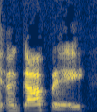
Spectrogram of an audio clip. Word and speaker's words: agape: um some students and the word was agape and uh everyone kept on um mispronouncing it as a gape almost it was it was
